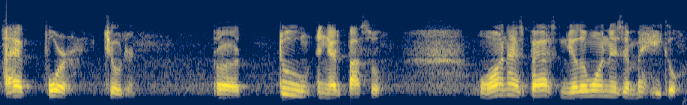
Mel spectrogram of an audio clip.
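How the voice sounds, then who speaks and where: A man's voice: mid-range voice, fairly even intonation, moderate pace. An older man with a Spanish accent, talking casually, hesitantly and politely on a phone call, often repeating himself. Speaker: call recipient. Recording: tinny narrow phone line.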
